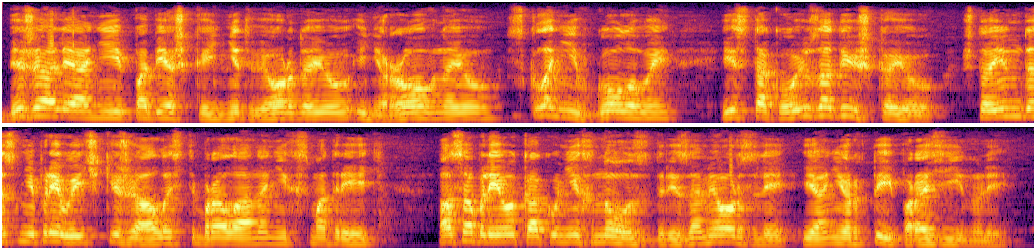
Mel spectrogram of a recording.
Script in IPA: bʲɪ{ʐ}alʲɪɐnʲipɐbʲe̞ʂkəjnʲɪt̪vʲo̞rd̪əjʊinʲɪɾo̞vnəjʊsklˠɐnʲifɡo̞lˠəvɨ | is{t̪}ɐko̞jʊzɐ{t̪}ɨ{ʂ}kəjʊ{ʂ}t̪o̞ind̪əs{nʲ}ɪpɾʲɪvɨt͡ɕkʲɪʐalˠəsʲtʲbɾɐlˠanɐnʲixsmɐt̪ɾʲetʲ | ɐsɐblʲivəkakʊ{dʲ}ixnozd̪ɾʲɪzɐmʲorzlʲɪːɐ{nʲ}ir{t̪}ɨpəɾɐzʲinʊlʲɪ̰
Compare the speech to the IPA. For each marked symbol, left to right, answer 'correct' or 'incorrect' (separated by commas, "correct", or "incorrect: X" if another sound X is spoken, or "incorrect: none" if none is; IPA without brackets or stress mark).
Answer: correct, correct, incorrect: d̪, correct, correct, correct, incorrect: nʲ, correct, correct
